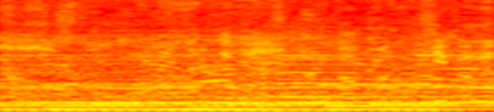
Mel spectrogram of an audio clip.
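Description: A rock band playing live through a PA in a song's instrumental intro: a loud, steady low drone held with little change.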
